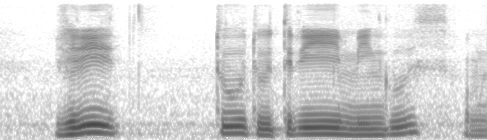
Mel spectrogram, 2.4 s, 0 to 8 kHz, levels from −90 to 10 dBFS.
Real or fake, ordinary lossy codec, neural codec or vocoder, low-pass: real; none; none; 7.2 kHz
